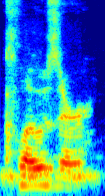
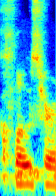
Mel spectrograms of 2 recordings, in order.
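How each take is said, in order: First: The middle consonant is a buzzing z sound. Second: The middle consonant is a hissing s sound. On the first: The word means one who closes. The speaker calls it wrong. "not closer, uh, like one that closes the store" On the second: The word means nearer. The speaker calls it right. "I'm assuming it's closer"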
